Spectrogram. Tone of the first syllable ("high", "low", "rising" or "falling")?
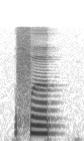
low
